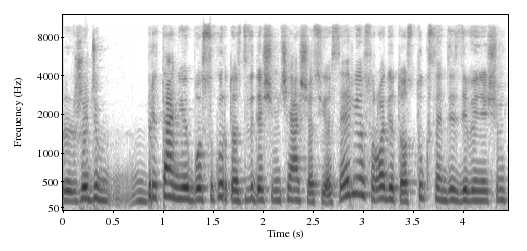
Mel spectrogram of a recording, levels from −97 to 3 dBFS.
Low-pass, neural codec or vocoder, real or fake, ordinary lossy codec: 9.9 kHz; none; real; Opus, 32 kbps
